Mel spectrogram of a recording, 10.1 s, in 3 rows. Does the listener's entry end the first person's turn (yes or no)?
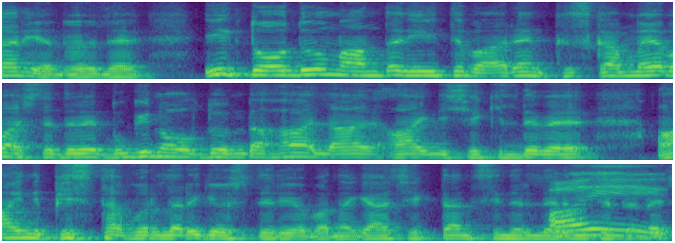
yes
